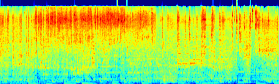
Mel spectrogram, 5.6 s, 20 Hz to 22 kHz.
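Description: Industrial shaft shredder's steel cutter discs chewing up a slim PlayStation 2 console: its plastic casing cracks and crunches in a dense, loud crackle that eases off near the end.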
